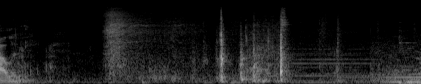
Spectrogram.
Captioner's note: sighs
